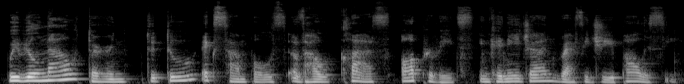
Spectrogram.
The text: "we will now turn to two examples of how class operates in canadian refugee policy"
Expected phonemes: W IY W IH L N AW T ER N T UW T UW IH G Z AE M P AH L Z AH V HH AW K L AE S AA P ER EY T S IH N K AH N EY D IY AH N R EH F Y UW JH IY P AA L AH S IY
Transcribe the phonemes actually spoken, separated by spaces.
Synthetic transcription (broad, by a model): W IY W IH L N AW T ER N T UW T UW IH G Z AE M P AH L S AH V HH AW K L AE S AA P ER EY T S IH N K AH N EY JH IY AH N R EH F Y UW JH IY P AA L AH S IY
